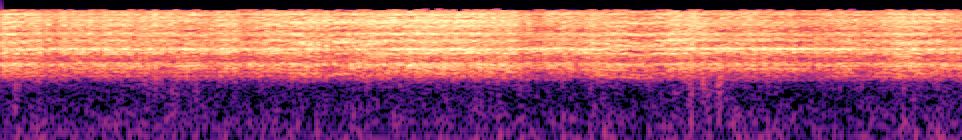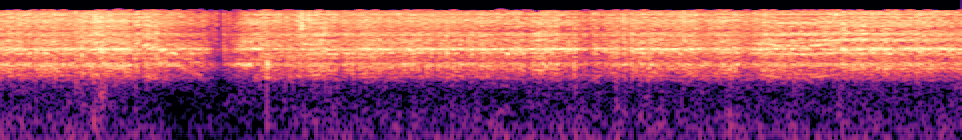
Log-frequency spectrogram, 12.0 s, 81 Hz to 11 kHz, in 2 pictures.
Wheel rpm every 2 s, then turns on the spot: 230, 220, 220, 160, 220, 220.
none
